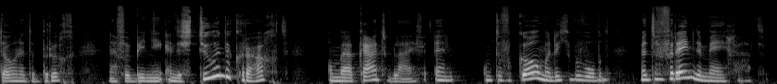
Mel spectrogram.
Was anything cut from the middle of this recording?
no; 0 cuts

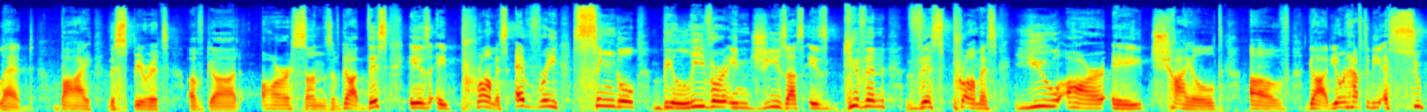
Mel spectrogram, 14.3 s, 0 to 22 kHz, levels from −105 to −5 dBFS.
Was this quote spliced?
no; 0 cuts

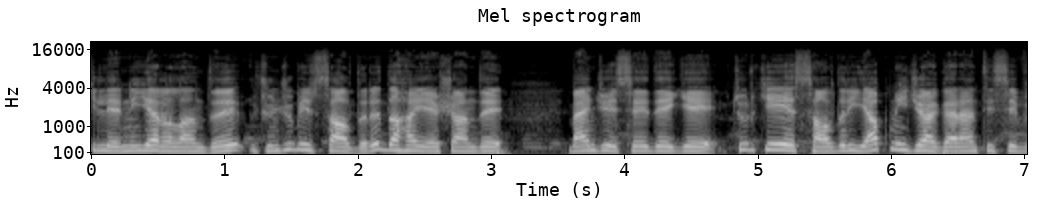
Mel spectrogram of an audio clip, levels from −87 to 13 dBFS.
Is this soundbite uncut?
yes; 0 cuts

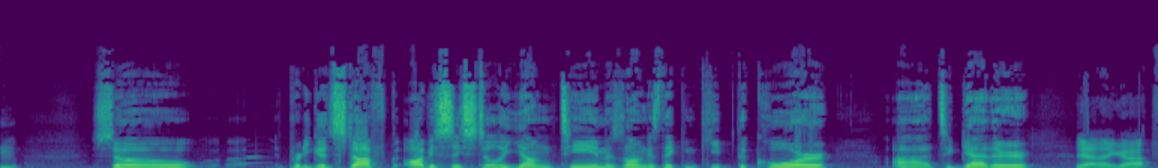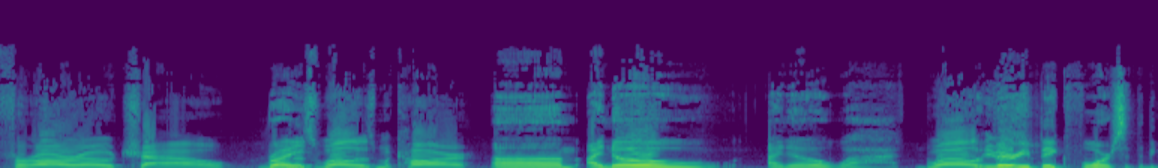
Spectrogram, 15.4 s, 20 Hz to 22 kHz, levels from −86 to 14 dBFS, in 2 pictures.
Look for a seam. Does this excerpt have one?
yes; 2 cuts; at 12.7 s, 13.9 s

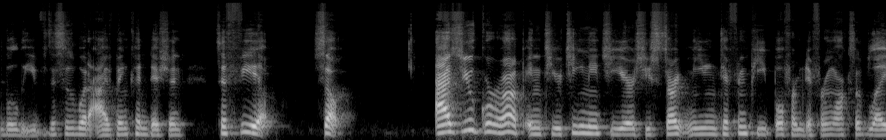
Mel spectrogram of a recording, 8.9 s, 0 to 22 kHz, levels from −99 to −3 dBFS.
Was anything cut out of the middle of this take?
no; 0 cuts

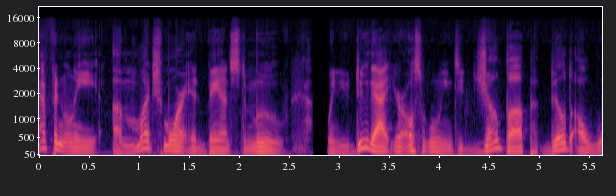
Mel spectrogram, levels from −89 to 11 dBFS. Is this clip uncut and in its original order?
no; 1 cut; at 2.7 s

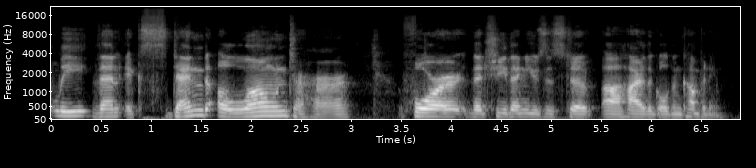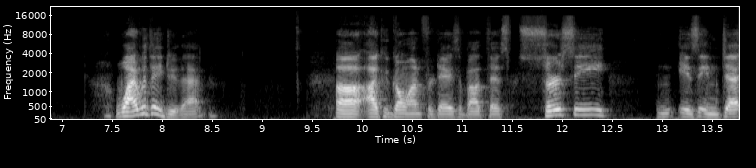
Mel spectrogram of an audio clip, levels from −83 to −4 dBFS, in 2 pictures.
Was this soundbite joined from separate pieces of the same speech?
yes; 2 cuts; at 9.7 s, 11.5 s

